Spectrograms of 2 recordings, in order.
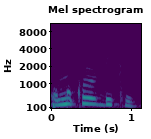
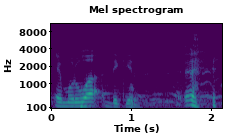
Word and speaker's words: Emurua Dikir: So it is your chance, Honorable Member for Emukuru Dikri. Madam Speaker, my constituency is called Emurua Dikir. I know it's a very hard name to pronounce, but Madam Speaker, thank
